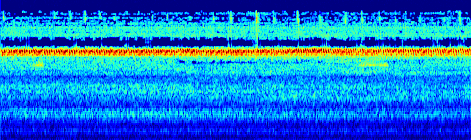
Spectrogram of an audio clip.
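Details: Crickets inside a bearded dragon vivarium shared with a bearded dragon named Diego, natural habitat sounds playing in the background; a steady high-pitched trilling chirp pulses about twice per second without pause.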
